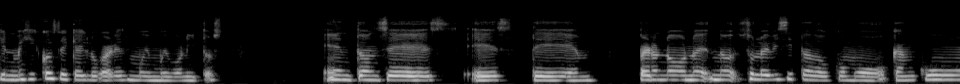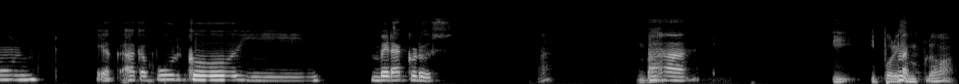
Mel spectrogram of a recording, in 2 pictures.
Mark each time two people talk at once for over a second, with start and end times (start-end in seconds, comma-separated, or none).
none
